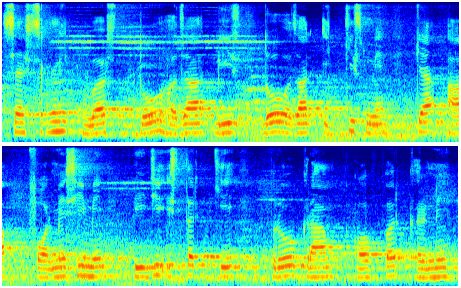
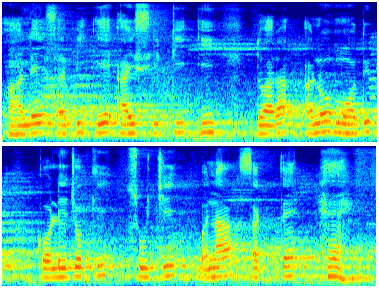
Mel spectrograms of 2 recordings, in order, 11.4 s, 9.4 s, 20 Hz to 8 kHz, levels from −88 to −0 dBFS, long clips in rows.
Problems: constant background noise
